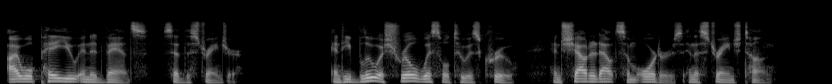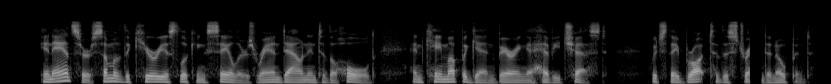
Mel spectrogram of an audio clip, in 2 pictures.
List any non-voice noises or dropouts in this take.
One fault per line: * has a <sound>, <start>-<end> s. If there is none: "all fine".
* has a dropout, 15.8-15.9 s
